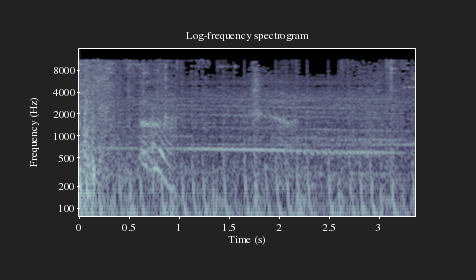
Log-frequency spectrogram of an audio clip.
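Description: Glass shatters and crashes as a man is thrown against a glass panel during a fight in a plaza. The clatter is dense and sustained, with a steady hum underneath.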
